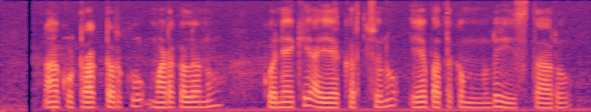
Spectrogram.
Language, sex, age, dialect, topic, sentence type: Telugu, male, 25-30, Southern, agriculture, question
